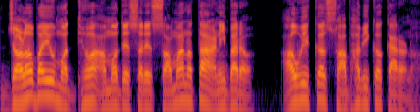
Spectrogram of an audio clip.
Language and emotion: Odia, neutral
